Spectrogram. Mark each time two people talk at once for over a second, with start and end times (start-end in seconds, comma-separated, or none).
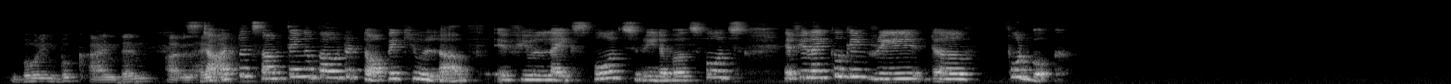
none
